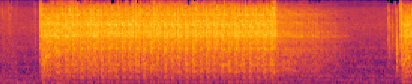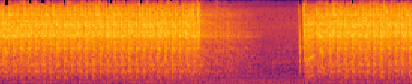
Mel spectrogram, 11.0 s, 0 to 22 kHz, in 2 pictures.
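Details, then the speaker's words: 2011 Hyundai Genesis 3.8L, crank no start: two long, even cranking bursts that never fire. Cranking sounds mechanically sound, but the disconnected fuel line delivers no fuel into a bottle during key-on or cranking, pointing to the fuel pump. "all right guys you heard the engine crank what do you guys think the engine sounds good it sounds really even there's no inconsistency by the way it sounds so i don't think we have a mechanical problem with this engine"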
